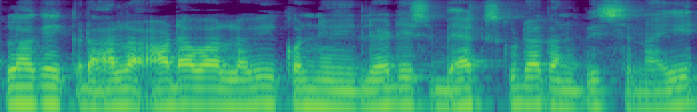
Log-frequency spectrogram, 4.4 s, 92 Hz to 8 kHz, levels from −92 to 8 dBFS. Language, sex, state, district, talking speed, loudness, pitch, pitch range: Telugu, male, Andhra Pradesh, Sri Satya Sai, 135 wpm, -16 LUFS, 115 Hz, 110-120 Hz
